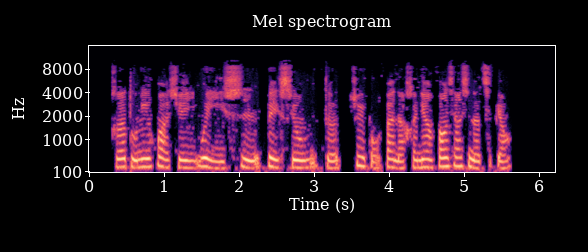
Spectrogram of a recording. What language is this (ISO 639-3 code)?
zho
